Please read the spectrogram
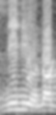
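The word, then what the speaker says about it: Niño: El Nino it is Nino Nino. It is pronunciation is Nino.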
